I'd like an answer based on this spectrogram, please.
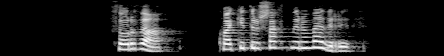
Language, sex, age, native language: Icelandic, female, 40-49, Icelandic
